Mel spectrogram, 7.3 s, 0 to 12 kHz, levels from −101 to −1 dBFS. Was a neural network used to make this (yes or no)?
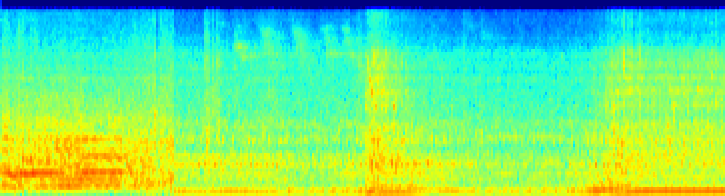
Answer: yes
